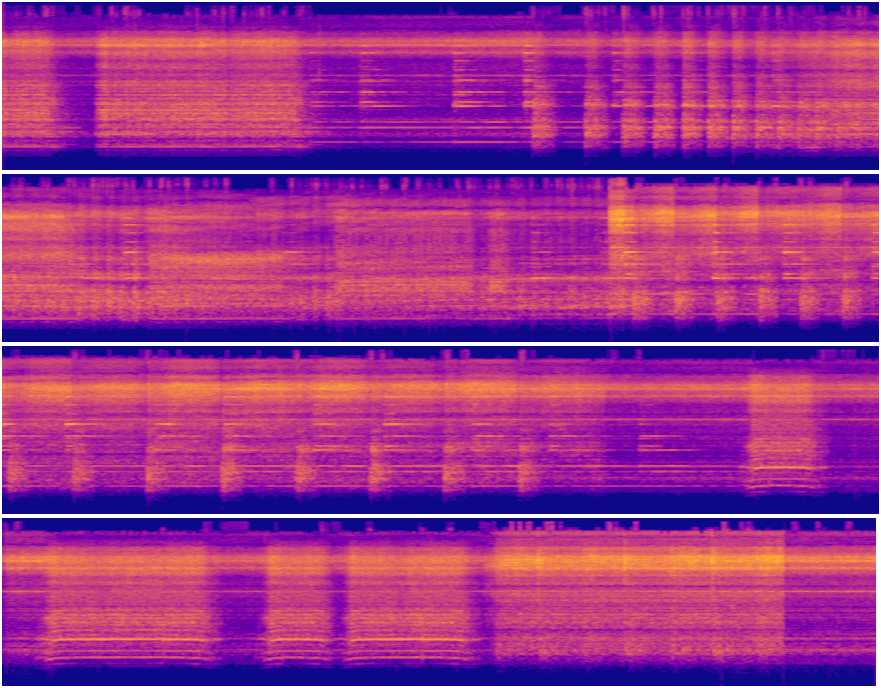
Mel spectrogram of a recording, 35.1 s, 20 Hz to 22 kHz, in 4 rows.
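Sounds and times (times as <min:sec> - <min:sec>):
steam whistle blowing: 0:00.0 - 0:03.6, 0:07.8 - 0:13.9, 0:17.4 - 0:25.8, 0:26.5 - 0:31.6
steam hissing: 0:00.0 - 0:35.0
steam locomotive exhaust chuffs: 0:00.0 - 0:35.0.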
